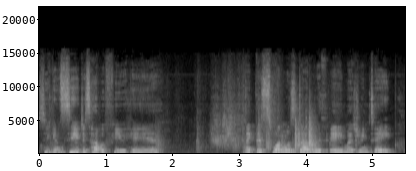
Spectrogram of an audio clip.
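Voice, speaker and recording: Amid noticeable background noise, a woman speaks at a moderate pace with long, frequent pauses. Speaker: planner crafting youtuber. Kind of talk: craft tutorial. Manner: casual, many fillers.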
